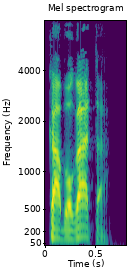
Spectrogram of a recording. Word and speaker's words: Cabo de Gata: O como lo decimos allí, Enrique, vamos a ser honestos, Cabo Gata. No se dice Cabo de Gata. De, por favor, Cabo Gata. That's how we say it in my family.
